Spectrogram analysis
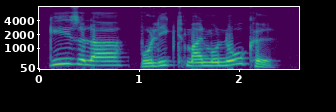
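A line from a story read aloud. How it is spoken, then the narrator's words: Calling down from above. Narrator (German): rief herunter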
